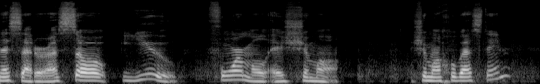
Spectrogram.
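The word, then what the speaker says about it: شما: Shema.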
